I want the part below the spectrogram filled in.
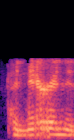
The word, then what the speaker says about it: Panarin: Panarin is how you pronounce his name, if I recall correctly.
